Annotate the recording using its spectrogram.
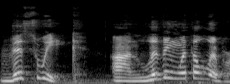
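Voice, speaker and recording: Someone uses a put-on character voice with a fairly high pitch and very wide pitch swings. The pace is moderate. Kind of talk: TV show intro announcer. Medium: comedy sketch.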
